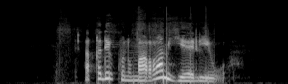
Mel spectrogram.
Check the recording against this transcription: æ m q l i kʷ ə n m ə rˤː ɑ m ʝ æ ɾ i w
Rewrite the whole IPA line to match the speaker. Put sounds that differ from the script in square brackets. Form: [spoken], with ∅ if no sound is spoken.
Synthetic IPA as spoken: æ [∅] q l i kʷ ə n m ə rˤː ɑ m ʝ æ [l] i w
